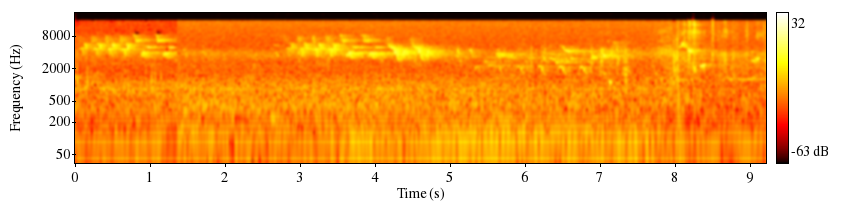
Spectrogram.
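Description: Songbirds singing, with short phrases of high chirps repeating over a low steady rumble.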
